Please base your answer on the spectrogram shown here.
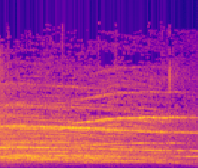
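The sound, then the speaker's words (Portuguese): A crowd shouts and cheers at a live concert by a music trio, a loud, sustained roar of many high voices that holds steady and eases slightly near the end. “Quem for fazer a fuleiragem, dá um gritão aí.”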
